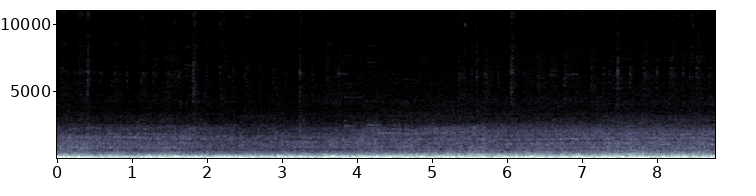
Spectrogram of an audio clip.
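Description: Car cabin noise while driving: a steady low rumble of road and engine heard from inside the car.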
